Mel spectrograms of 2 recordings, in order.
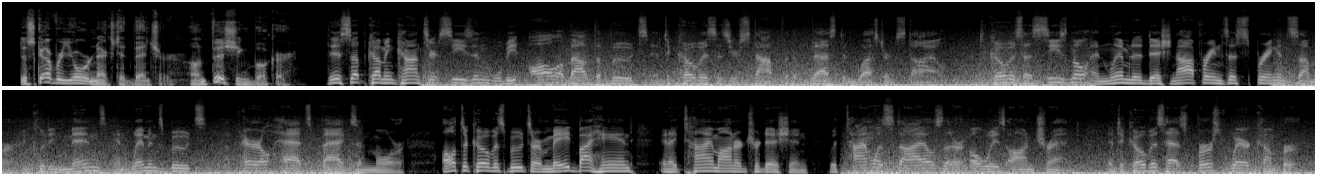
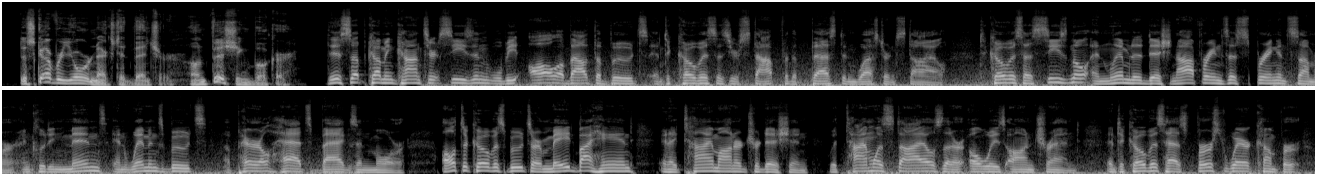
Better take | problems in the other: second | low rumble; loud; from 4 to 11 s, from 13 to 17 s and from 22 s on; 8 dB below the speech; faint in the second

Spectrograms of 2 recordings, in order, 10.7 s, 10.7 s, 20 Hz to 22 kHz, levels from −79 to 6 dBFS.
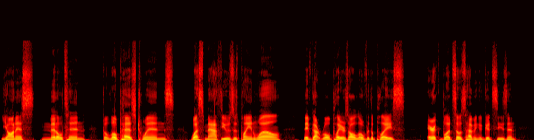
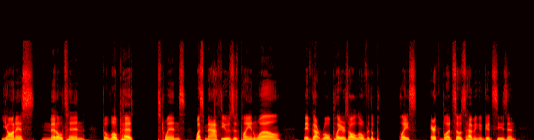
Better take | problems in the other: first | audio freezing; at 2.5 s for 0.5 s and at 7.5 s

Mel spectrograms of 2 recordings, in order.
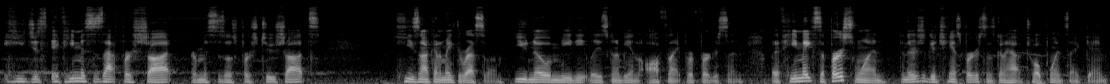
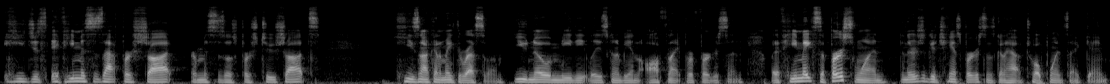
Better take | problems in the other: second | hiss; faint; throughout; 25 dB below the speech

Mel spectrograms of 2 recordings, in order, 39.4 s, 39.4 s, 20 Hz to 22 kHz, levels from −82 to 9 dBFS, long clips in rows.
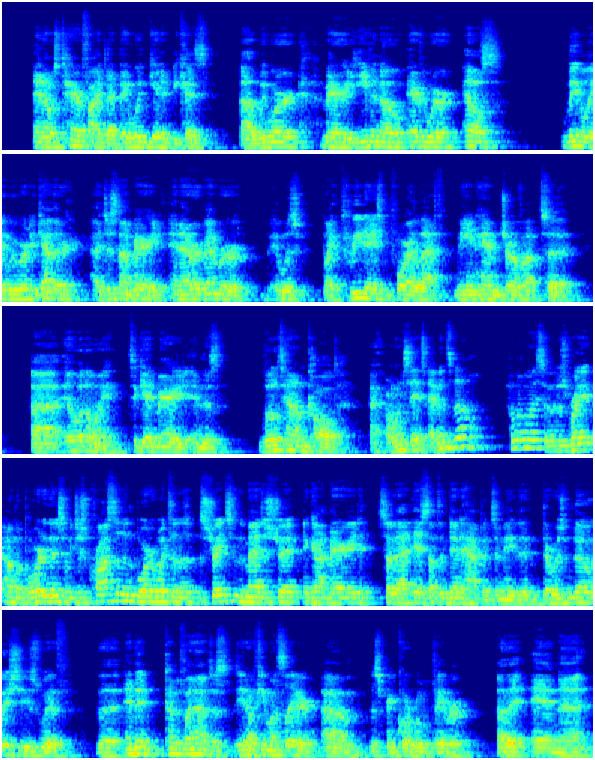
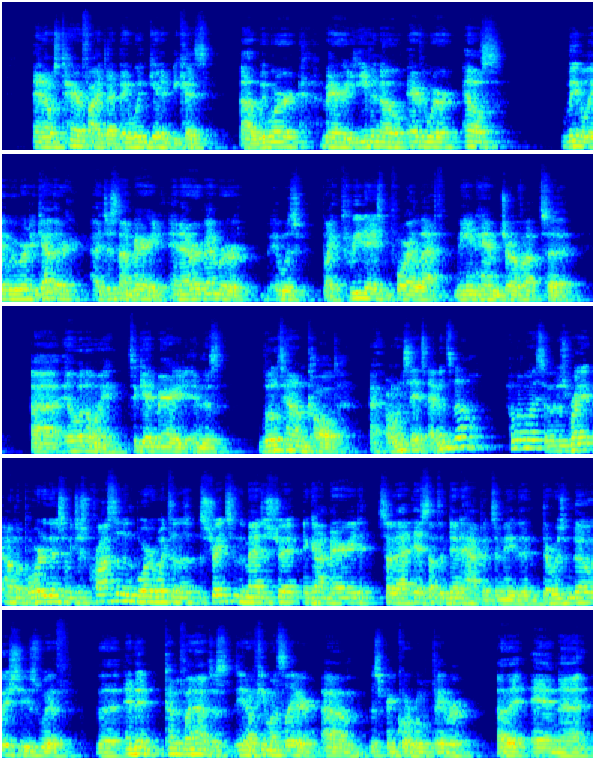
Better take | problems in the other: neither | off-mic speech; far; the same in both // room echo; slight; dies away in 0.4 s; the same in both

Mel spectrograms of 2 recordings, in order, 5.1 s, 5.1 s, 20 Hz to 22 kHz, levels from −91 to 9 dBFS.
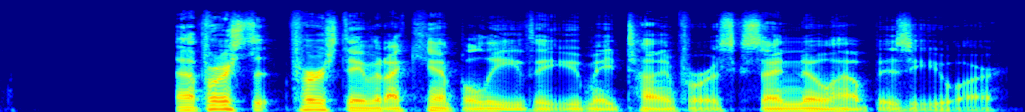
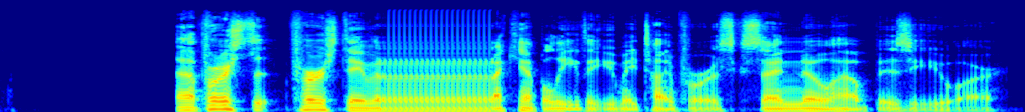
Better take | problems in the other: first | audio freezing; at 2 s for 0.5 s

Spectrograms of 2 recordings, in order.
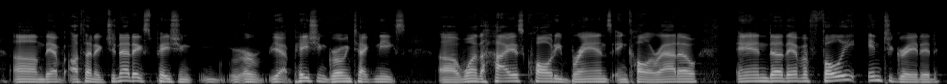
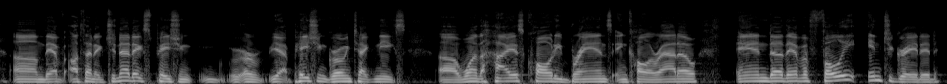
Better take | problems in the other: first | distortion; slight; 10 dB below the speech

